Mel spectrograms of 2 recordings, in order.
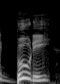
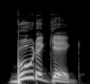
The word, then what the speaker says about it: Buttigieg: If you're for a fraud like Buttigieg, and I don't know what his name is, but it's spelled Boot-I-Gig. I didn't say booty, Buttigieg.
